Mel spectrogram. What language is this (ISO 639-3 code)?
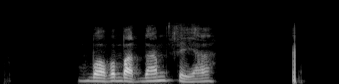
tha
